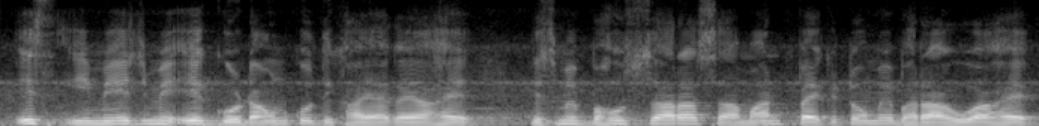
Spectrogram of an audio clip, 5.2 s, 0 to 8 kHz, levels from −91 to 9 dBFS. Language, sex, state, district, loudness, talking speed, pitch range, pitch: Hindi, male, Uttar Pradesh, Lalitpur, -15 LUFS, 205 wpm, 150-185 Hz, 170 Hz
